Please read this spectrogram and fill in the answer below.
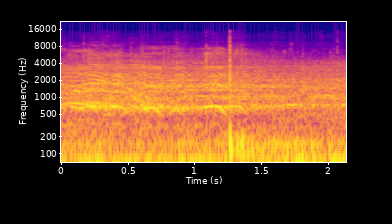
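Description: One sharp thud of a ball being struck, a little past the middle, in an echoing indoor sports hall. Under it runs a wash of distant voices and short high squeaks.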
